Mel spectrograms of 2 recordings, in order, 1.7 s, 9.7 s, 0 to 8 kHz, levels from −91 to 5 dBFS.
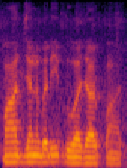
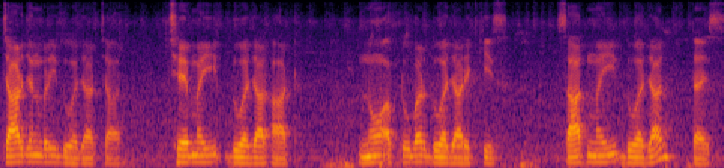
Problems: constant background noise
